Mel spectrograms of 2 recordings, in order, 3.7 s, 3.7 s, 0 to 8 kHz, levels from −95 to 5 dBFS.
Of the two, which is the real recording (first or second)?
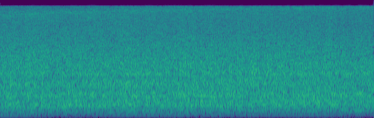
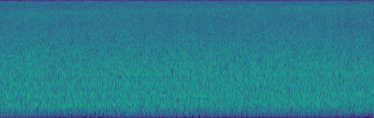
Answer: first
